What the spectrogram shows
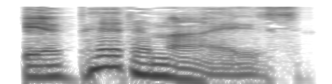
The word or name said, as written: epitomiser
